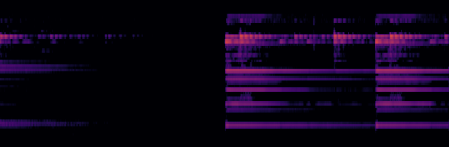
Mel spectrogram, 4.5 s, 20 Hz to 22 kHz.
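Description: Recorded clock chimes played through a 3D-printed clock's small twin speakers: the last notes of the hour melody ring away, then after a short pause two single bell strikes a second and a half apart begin counting out the hour.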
